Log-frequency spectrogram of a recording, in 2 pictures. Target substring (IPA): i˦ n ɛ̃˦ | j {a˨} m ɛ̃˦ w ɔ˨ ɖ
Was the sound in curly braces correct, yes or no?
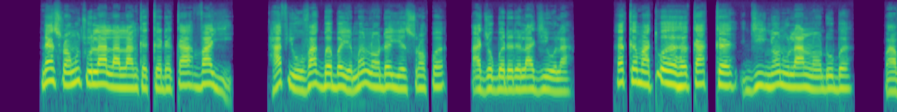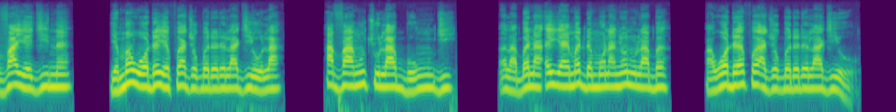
no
